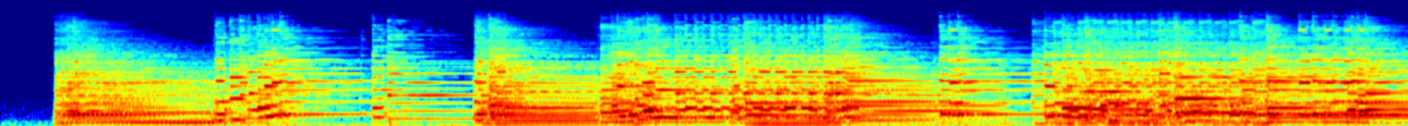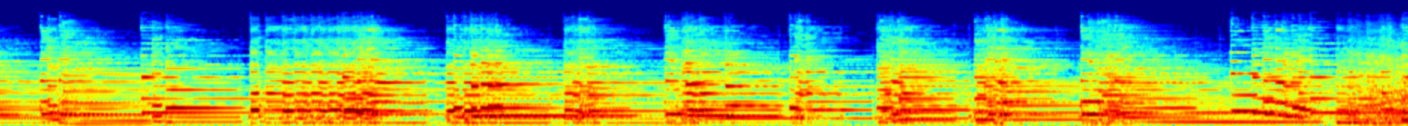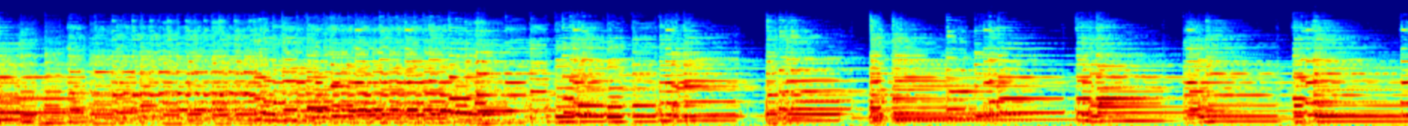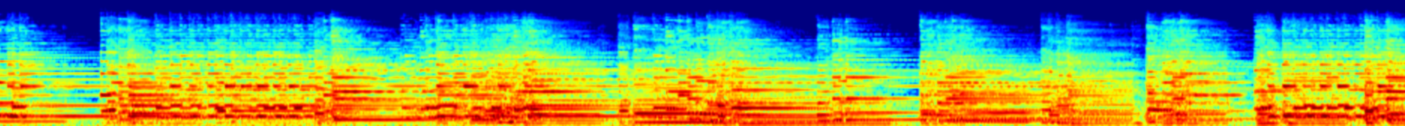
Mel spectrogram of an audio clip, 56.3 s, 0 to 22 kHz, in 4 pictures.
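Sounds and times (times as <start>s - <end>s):
harpsichord overture variation for one keyboard: 0.5s - 56.2s.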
